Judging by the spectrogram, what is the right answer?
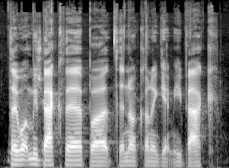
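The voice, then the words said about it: British accent. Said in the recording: “British accent ... my British accent”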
